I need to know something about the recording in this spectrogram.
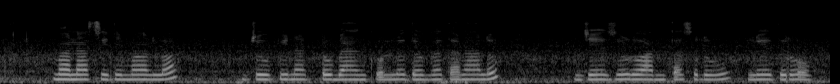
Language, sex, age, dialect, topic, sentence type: Telugu, male, 31-35, Telangana, banking, statement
